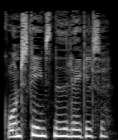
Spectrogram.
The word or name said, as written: grundstensnedlæggelse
